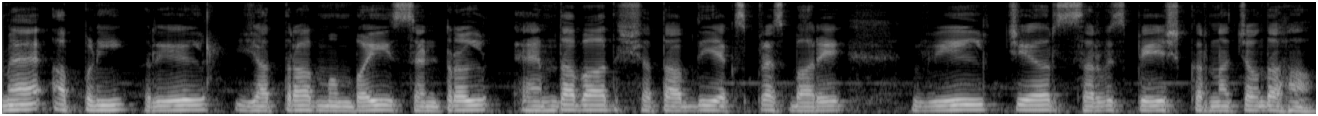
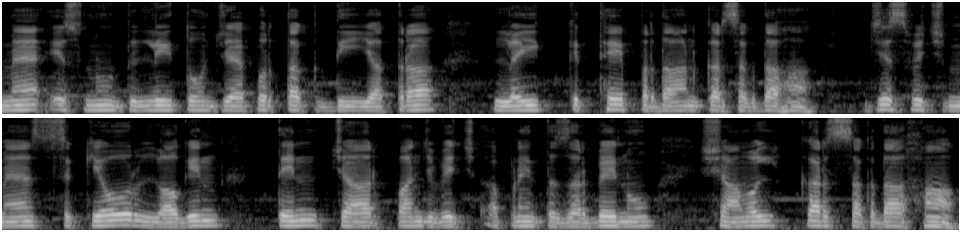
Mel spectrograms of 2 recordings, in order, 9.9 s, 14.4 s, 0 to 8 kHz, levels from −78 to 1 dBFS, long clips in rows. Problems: constant background noise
